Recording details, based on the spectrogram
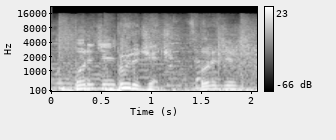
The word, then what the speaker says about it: Buttigieg: Buttigieg? – Buttigieg.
